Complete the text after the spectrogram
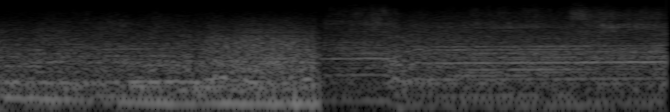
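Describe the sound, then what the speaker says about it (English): A Lamborghini race car on the Suzuka circuit in a racing game, its engine droning loudly with stepped pitch shifts, then dropping in volume about halfway through as it carries on at a steady mid-level hum. "Holzhausen, the only Lamborghini on track this evening."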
